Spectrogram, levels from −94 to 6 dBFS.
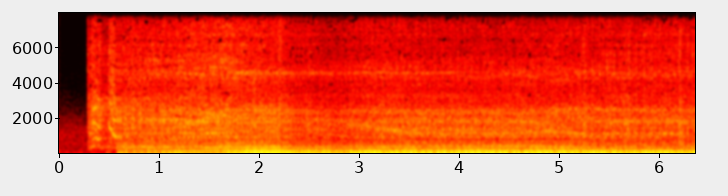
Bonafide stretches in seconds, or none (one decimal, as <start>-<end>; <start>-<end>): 0.0-6.4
